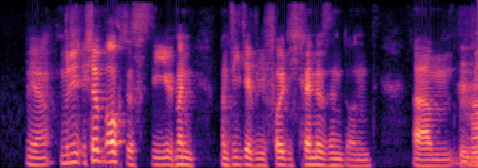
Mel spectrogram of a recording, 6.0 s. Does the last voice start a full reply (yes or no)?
no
